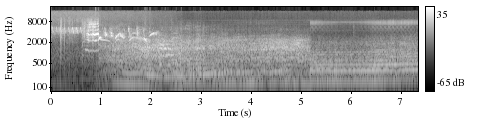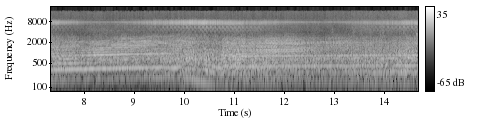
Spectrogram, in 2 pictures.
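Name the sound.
car engine driving away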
